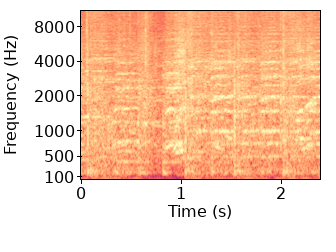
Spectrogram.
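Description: Military marching band playing, with brass over bass drum and cymbals.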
